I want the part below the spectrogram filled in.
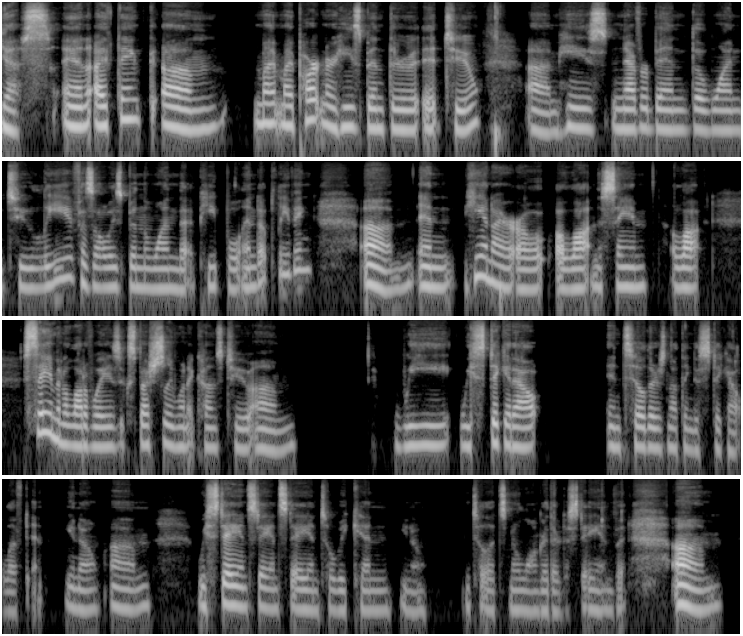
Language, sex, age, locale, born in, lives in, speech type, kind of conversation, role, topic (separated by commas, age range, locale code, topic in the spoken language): English, female, 30-34, en-US, United States, United States, conversation, podcast, guest, How can facing your fears lead to personal growth and new opportunities?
